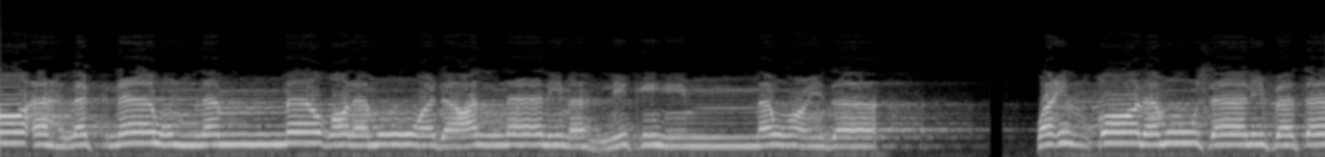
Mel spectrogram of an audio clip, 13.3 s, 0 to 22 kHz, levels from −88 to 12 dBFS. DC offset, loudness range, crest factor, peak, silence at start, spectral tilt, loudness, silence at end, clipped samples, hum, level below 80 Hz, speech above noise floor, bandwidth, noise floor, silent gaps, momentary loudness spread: under 0.1%; 5 LU; 14 dB; -2 dBFS; 0 s; -9 dB/octave; -15 LUFS; 0 s; under 0.1%; none; -52 dBFS; 28 dB; 4.2 kHz; -43 dBFS; 9.92-10.00 s; 9 LU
